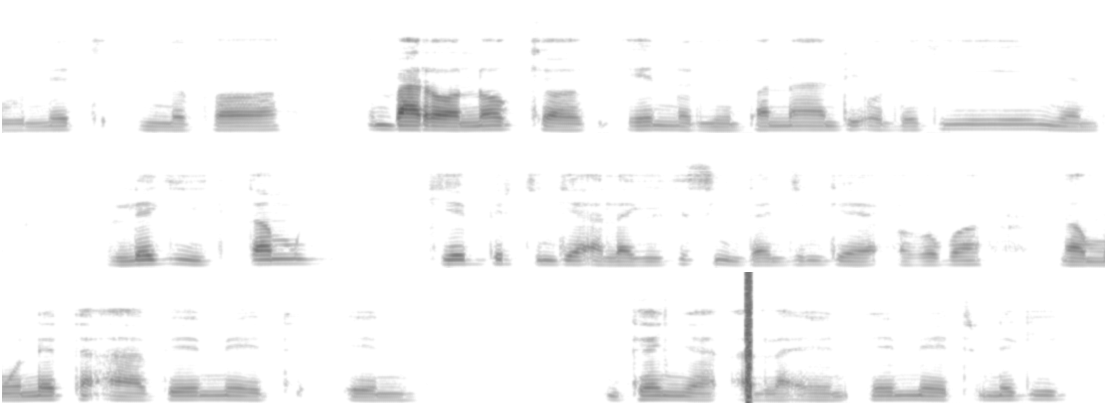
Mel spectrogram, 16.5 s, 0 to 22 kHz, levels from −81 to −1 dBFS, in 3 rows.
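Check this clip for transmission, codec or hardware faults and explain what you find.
One fault is present in the speech. At 14.75 to 14.78 s, just before "ala en", file tags are played as audio: embedded cover-picture data decoded as samples gives a hard-edged burst of very loud white noise.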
